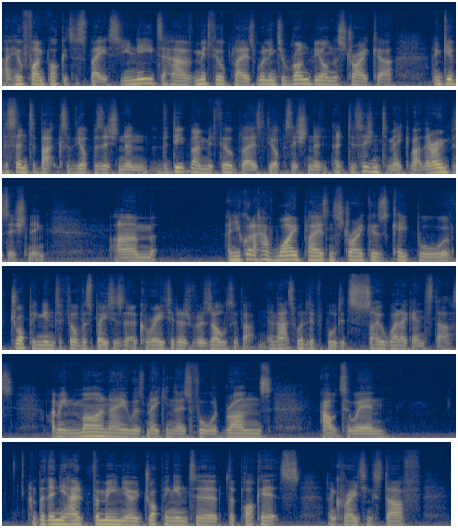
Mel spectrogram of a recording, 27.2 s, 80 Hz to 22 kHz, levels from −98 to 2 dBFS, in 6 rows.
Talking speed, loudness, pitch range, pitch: 225 wpm, -36 LUFS, 120-145 Hz, 130 Hz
